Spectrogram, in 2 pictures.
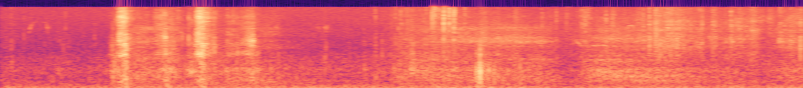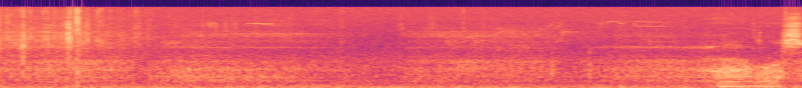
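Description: Hands handling tinder and sticks to light a small wood fire: a few sharp clicks and scrapes in the first few seconds, then soft rustling. A man's voice starts near the end.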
